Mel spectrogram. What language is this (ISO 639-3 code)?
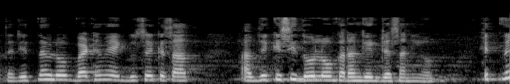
urd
